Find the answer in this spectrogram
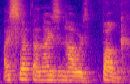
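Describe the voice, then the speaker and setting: An elderly American woman, a war veteran, recalling memories unscripted in short, halting phrases. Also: deep voice, a little mellow. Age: 80s or older. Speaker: war veteran being interviewed. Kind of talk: unscripted reminiscing. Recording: roomy, distant microphone with faint noise.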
